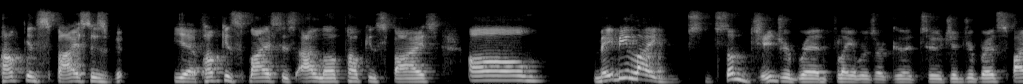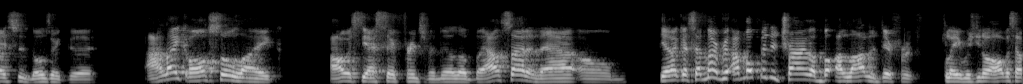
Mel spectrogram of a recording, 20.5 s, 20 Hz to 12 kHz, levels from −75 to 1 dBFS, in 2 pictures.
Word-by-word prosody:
Pumpkin 160 +2 0
spices 150 0 +1
b 135 +7 -9 0.5
yeah, 145 -2 +2
pumpkin 165 +2 0
spices 150 -1 -1
I 145 0 +2
love 140 -1 +1
pumpkin 145 -1 -2
spice. 135 0 -1 0.3
Um, 185 -2 +2 0.5
maybe, 190 - +2
like, 220 -8 +2 0.3
s - - -11
some 215 0 -1
gingerbread 130 -6 0
flavors 125 -2 -1
are 120 -1 -4
good 120 +1 -8
too. 125 -1 -3
Gingerbread 135 +2 -2
spices, 145 0 -2
those 130 +2 -1
are 125 - -3
good. 115 -1 -6 0.5
I 130 +3 0
like 250 +3 +2
also, 180 +5 +3
like 135 -8 +2 0.5
obviously 155 +4 +2
I 140 - +2
said 140 0 -2
French 145 -4 -4
vanilla, 125 0 0
but 125 - -2
outside 190 +5 +2
of 135 - -2
that, 135 +1 +2
um, 120 -2 -8 0.3
yeah, 180 - +5
like 195 +1 +2
I - - +6
said, 220 +2 0
my 295 - +4
r 260 0 +3
I'm 230 +6 +2
open 295 +1 +1
to 285 - -2
trying 220 -1 +2
a 190 - +5
b 190 +3 +1
lot 160 +2 +2
of 140 -4 -5
different 140 -3 -3
f - - -31 0.2
flavors, 140 -2 +2
you - - -1
know, 150 - +5
obviously, 155 +2 +3
145 Hz, 175 wpm, -23 LUFS, 130-175 Hz, 0.5 s, I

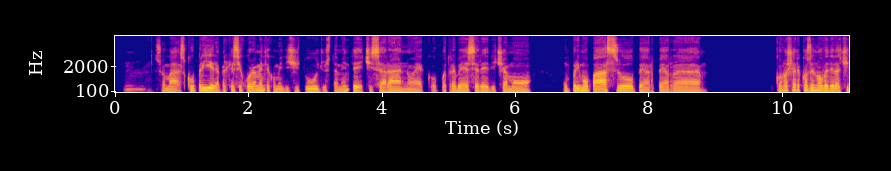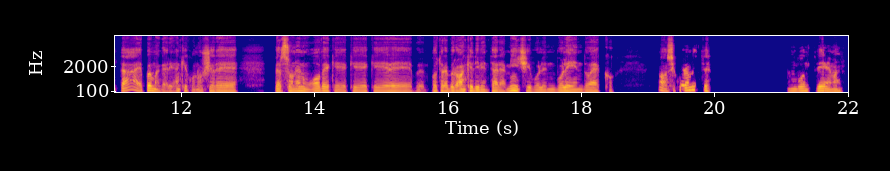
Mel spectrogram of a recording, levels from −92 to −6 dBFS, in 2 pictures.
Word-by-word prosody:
mhmm, 220 -1 -18
somma, 130 0 -3
scoprire 155 +3 +5
perché 115 +2 -5
sicuramente, 140 +3 +3
come 125 -1 -5
dici 115 -2 -2
tu, 135 +1 +2
giustamente, 125 +1 -1
ci - - +1
saranno, 120 0 +3
ecco, 115 -1 -8
potrebbe 135 +4 -1
essere 130 +1 +5
diciamo 125 -2 -1 0.5
un 130 -2 -5
primo 145 +1 +4
passo 140 +1 +6
per 120 -2 -4
per 120 -3 -2 1.1
conoscere 155 +4 +2
cose 160 0 +4
nuove 150 -1 +5
della 150 0 +4
città 155 +7 -3
e - - -7
poi 155 - +4
magari, 110 -4 -7
anche 120 +4 -8
conoscere 110 0 -6 0.5
persone 120 +1 +1
nuove 125 +1 -2
che 110 -1 -10
che 115 -2 -7
che, 115 -2 -5
ehm, - - -11
b 105 -3 -16
potrebbero 115 +1 -3
anche 115 +3 +1
diventare 110 -2 -3
amici 120 +1 0
volen 110 0 -9
volendo 110 -1 -3
ecco. 105 -2 -7 0.7
No, - - -4
sicuramente 160 - -1 1.2
un 125 +1 -8
buon 130 0 -3
tema. 125 -4 -1
125 Hz, 135 wpm, -22 LUFS, 115-135 Hz, 1.2 s, passo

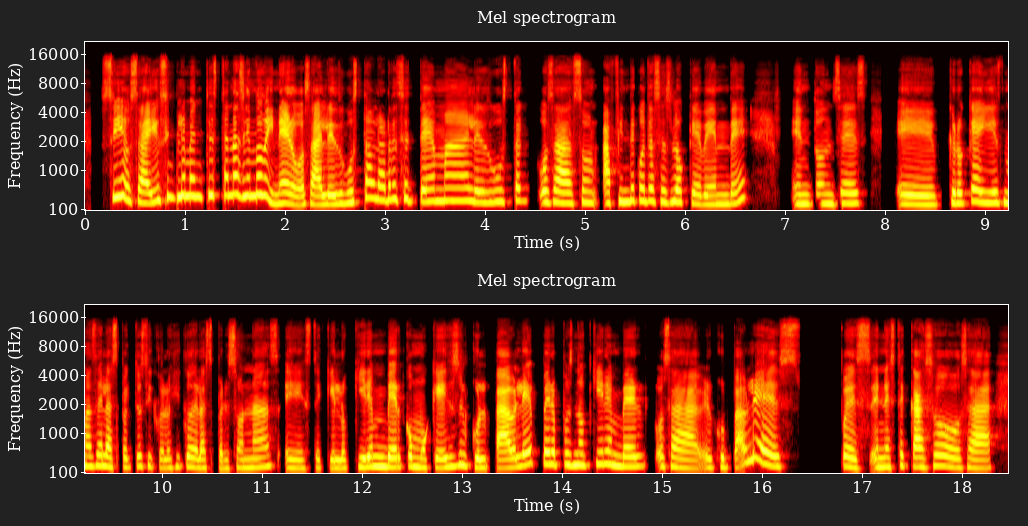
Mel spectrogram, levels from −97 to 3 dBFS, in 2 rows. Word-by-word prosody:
sí, 380 +2 +3
o - - +2
sea, 255 -3 +4
ellos 285 +5 +1
simplemente 390 +1 +2
están 425 0 -3
haciendo 405 +1 +3
dinero, 235 - +4
o 195 - 0
sea, 210 -1 +4
les 215 +1 +2
gusta 255 +9 -1
hablar 320 -3 0
de 335 - -1
ese 340 +1 -2
tema, 285 +2 0
les 260 -3 -1
gusta, 270 +3 -4
o 255 - +1
sea, 245 -3 +4
son 250 +1 -4
a 240 - +3
fin 265 +2 0
de 290 - -1
cuentas 285 -2 -2
es 260 - -2
lo 270 -1 +2
que 235 -5 -3
vende. 215 - -2 0.4
Entonces, 225 +2 -3 0.3
eh, 210 -2 +1
creo 235 -1 +1
que 280 - 0
ahí 255 -2 +1
es 250 +1 -3
más 235 -1 0
del 250 -1 +1
aspecto 215 0 -3
psicológico 220 0 -6
de 210 - +1
las 195 0 -4
personas, 205 +5 -5
este, 190 0 -6
que 190 - -5
lo 190 0 -2
quieren 225 +3 +2
ver 215 -1 +3
como 220 -2 0
que 205 -1 +1
ese 210 - 0
es 240 - -4
el 260 -2 -1
culpable, 210 +5 +3
pero 280 -1 +3
pues 270 -2 -2
no 260 -1 +2
quieren 280 0 -1
ver, 230 0 +2
o 230 - -5
sea, 200 -4 0
el 205 - -5
culpable 215 - -1 0.2
es, 230 +1 -7 0.4
pues, 210 -5 -1
en 215 0 -1
este 220 +3 -4
caso, 225 +1 +2
o 210 - -2
sea, 190 -2 0
235 Hz, 225 wpm, -21 LUFS, 210-270 Hz, 0.4 s, sea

